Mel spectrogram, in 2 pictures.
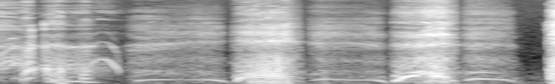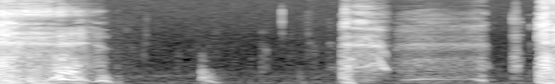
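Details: Evening coughing fit that came on suddenly with difficulty breathing after oxygen levels were good all day: a run of voiced, strained coughs with groaning between, a pause, then more coughs.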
